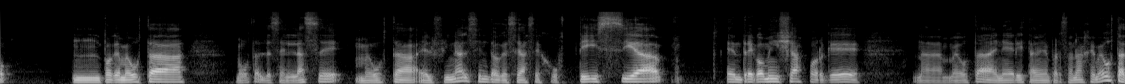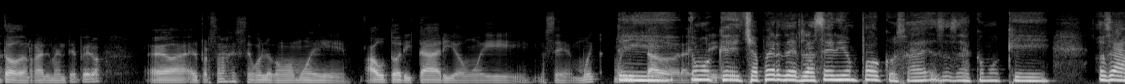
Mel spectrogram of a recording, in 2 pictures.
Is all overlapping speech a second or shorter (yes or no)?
no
